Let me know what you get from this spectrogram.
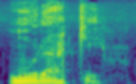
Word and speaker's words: Muraki: Till exempel, ska se om jag kan uttala det här, Murakai Atsuko, heter det så? Heter hon så? – Muraki. – Muraki. Muraki Atsuko.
